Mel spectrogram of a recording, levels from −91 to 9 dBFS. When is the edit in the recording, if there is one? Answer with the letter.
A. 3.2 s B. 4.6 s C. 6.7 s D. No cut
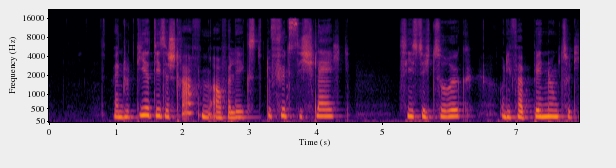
A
